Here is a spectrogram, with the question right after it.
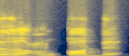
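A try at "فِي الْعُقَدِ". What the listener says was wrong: Dengan cara melebarkan dan santai saja. Fil 'uqad. Uqad. Sambil dilebarkan. Uqad. Uqad. Jangan uqad. Itu biasanya keluarnya daripada gusi, lebih naik dia. Tapi kita di bawah. Fil 'uqad. Fil 'uqad. Uqad. Uqad. Jadi keluarnya daripada gigi, bukan tengah langit-langit, bukan atau gusi ya. Uqad, bukan, tapi d. Jadi suara pantulan qalqalahnya itu dimunculkan daripada terfokus kepada gigi yang lidah kita tempelkan kepada gigi lidah, ujung lidah.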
